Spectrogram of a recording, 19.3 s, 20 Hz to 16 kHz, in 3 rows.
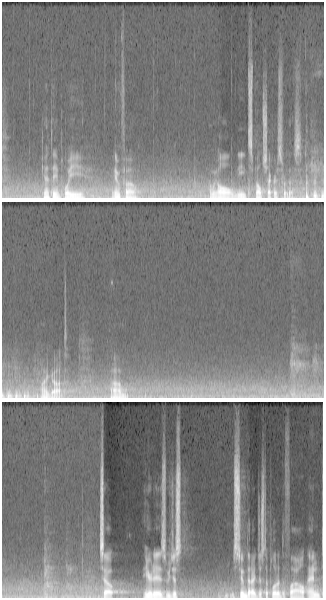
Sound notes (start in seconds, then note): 6.0 laugh; 12.2 member of audience coughs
